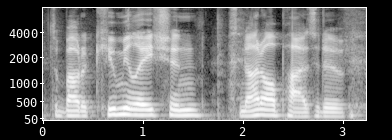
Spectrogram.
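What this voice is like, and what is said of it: Donald Trump impression. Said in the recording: “Donald Trump ... that quote in impression form”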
